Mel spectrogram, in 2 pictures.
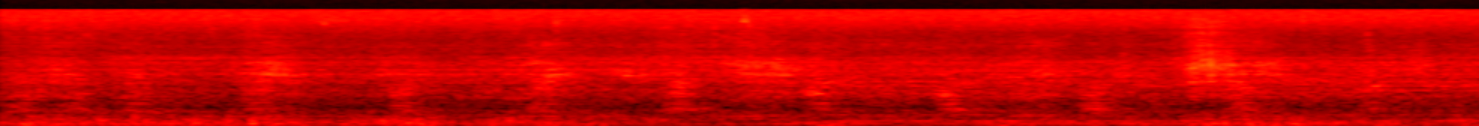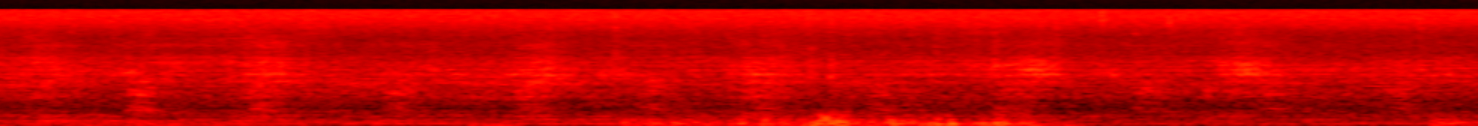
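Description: Dry brushwood rustles and crackles as it is handled.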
